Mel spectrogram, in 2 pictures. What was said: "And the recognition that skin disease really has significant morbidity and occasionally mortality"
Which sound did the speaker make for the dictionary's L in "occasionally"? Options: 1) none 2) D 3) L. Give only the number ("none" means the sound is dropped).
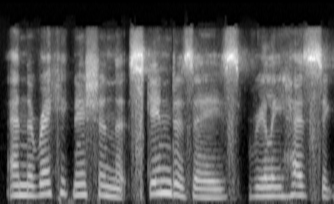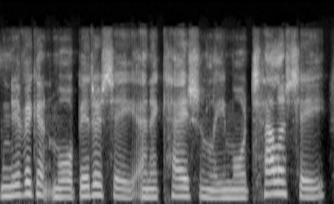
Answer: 3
